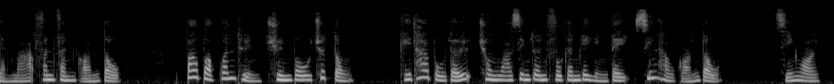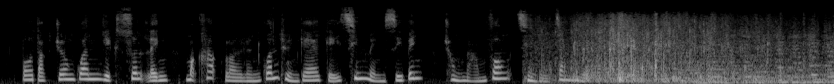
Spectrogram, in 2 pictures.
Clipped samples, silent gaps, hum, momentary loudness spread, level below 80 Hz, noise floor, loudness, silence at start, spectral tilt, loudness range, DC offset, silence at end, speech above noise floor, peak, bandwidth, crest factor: under 0.1%; none; none; 6 LU; -52 dBFS; -63 dBFS; -29 LUFS; 0 s; -5.5 dB/octave; 2 LU; under 0.1%; 0 s; 35 dB; -12 dBFS; 15 kHz; 18 dB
